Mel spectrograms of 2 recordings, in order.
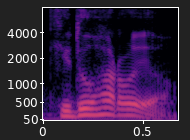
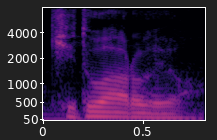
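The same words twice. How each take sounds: First: Said in the usual way. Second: Quiet reply. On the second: Retold or imitated. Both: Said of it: "제가 그때 뭐라고 그랬냐면".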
